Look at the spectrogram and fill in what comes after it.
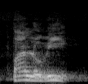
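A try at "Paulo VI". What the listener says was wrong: En primer lugar, no es palo, es Paulo. Aquí sí se pronuncia. Y en segundo lugar, aquí no dice vi, dice sexto. Perdóname, Chimotrufia, pero aquí estas letras que parecen letras no son letras, son números.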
